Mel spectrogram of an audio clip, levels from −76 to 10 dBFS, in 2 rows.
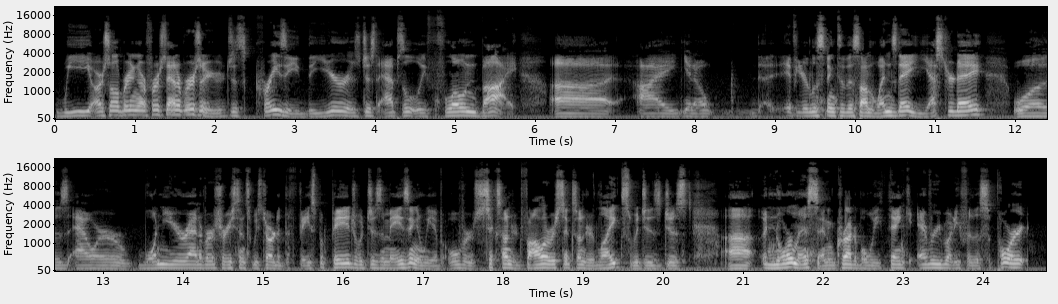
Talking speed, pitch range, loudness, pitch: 150 wpm, 105-130 Hz, -18 LUFS, 115 Hz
